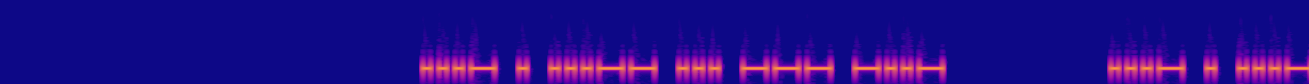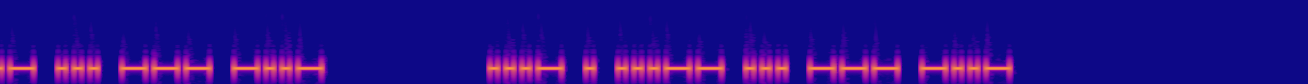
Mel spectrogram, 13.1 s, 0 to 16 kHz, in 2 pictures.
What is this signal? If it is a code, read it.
Morse code, heard as a keyed tone, about 30 wpm, 700 Hz. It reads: VE3SOX VE3SOX VE3SOX
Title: DXCC-100 Call Signs - 6 Characters - Repeated 3x - 30wpm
